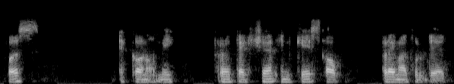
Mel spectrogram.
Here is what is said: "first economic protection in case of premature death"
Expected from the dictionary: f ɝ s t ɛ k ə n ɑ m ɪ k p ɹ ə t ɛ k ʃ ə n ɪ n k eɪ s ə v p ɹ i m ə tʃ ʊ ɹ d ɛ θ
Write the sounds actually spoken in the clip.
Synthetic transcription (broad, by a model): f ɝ s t ɛ k ə n ɑ m ɪ k p ɹ ə t ɛ k ʃ ə n ɪ n k eɪ s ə f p ɹ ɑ m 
